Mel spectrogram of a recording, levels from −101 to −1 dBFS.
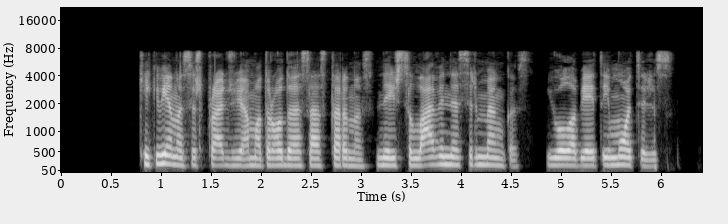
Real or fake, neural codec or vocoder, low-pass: real; none; 7.2 kHz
